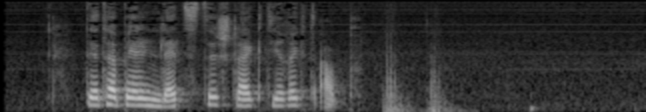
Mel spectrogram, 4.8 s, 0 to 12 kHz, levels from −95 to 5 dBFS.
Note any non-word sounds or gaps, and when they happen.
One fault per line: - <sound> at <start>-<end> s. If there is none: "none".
- thud at 2.9-3.6 s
